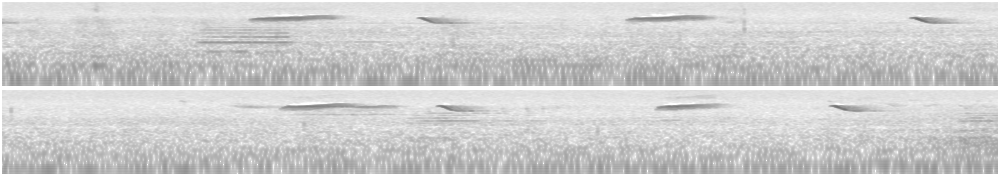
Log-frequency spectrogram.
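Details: Dark-grey bush chat on a deodar twig, Jabbarkhet sanctuary, western Himalaya, calling loudly in paired phrases: a high whistled note then a falling slur, repeated every couple of seconds, with faint other bird notes and low ambient rumble.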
